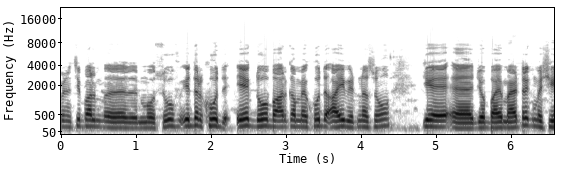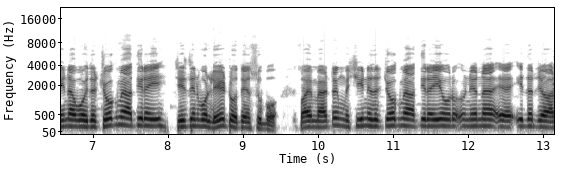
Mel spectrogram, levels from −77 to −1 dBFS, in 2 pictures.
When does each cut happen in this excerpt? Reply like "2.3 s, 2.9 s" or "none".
none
